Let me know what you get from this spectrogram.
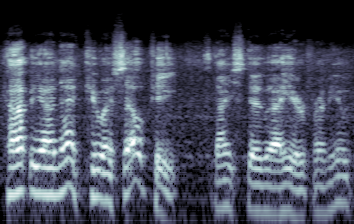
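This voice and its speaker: Very deep-voiced American man on CB radio. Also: very animated, moderate pace, slight background noise, rough recording. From upstate New York, USA. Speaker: amateur CB radio operator, channel co-host. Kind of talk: casual radio contact chat.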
